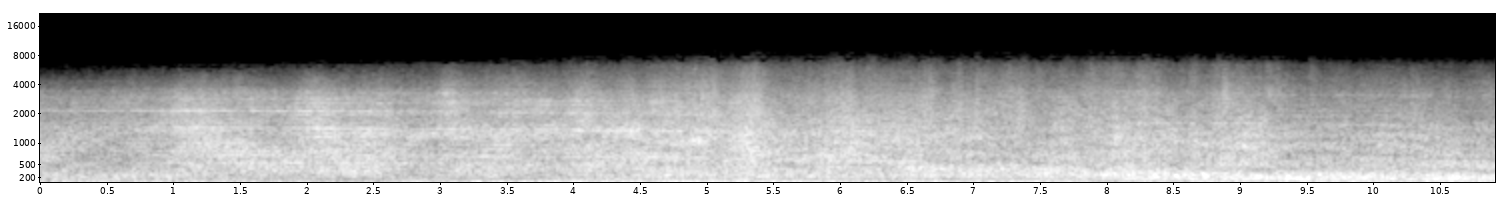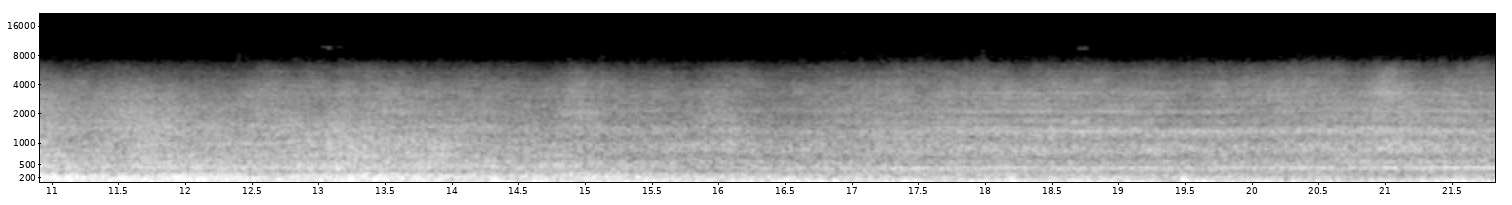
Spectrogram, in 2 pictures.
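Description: An EasyJet Airbus A320neo on final approach into Manchester Airport roars loudly and builds as it passes close overhead, then the deep rumble fades into a lingering whine. No voices are heard.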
